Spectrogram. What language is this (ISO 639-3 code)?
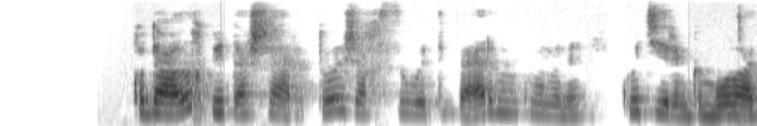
kaz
